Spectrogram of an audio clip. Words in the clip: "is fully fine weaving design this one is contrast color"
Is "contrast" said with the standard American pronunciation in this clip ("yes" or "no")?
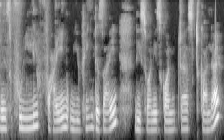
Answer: yes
